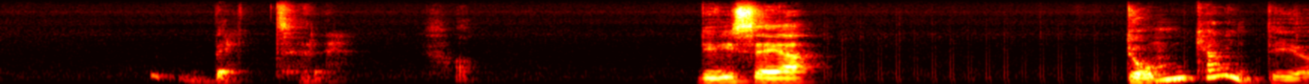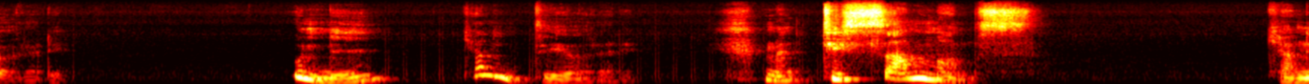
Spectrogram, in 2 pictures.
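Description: A middle-aged man talks close up with animation, in short bursts.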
